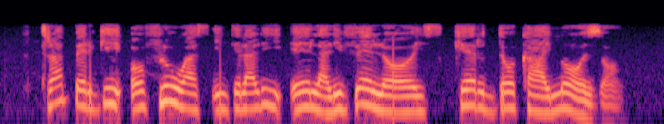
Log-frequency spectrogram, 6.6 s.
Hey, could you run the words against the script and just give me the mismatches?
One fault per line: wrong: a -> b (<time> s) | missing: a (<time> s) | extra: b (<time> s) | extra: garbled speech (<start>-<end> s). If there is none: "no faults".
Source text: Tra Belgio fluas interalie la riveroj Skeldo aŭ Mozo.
wrong: aŭ -> kaj (5.3 s)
